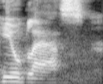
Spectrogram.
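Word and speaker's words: Hugh Glass: কারণ এই সিনেমাটা হিউ গ্লাস বা হিউজ গ্লাস যাই উচ্চারণ করেন আমেরিকানরা। হিউ গ্লাস উচ্চারণ করে হিউ গ্লাস। আমেরিকান একসেন্টে। তো তার গল্প এবার প্রথমেই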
